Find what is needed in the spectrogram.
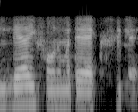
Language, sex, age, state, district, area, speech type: Malayalam, male, 18-30, Kerala, Thrissur, rural, conversation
